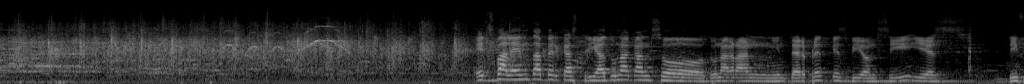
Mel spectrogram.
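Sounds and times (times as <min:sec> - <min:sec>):
audience applauding a 13-year-old girl after she sings: 0:00.0 - 0:05.7
speech: 0:04.8 - 0:10.2.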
